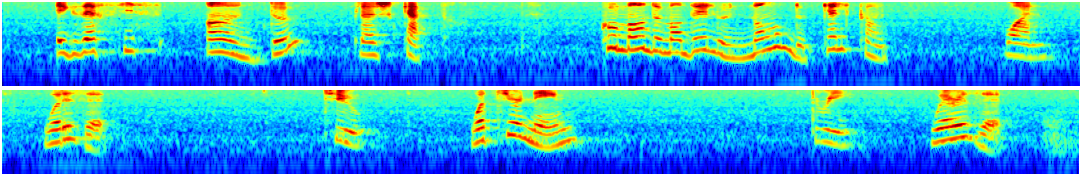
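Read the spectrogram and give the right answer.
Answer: 2: What's your name?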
